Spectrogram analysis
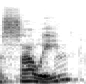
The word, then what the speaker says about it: Samhain: and me but it's also a saueen so samhain is how it's written s-a-m-h-a-i-n uh it's pronounced sowing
